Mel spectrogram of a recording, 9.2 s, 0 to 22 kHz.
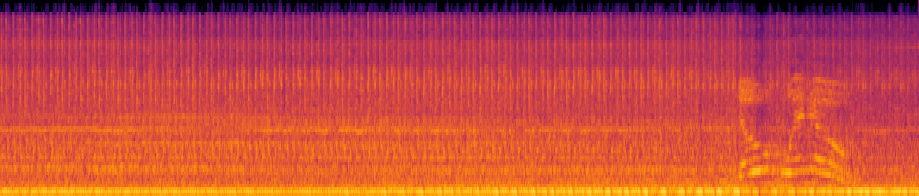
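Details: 2009 Mercedes SL63 AMG (R230) M156 V8 at idle; fast fairly even ticking over deep hum from driver-side bank 2 valvetrain; teardown found loose front camshaft bearing caps that had scored the cams.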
